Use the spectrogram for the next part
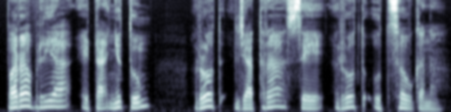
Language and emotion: Santali, neutral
